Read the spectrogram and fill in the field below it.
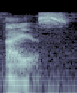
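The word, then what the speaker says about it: IaaS: this is called as I AAS it is pronounced as is okay so Microsoft will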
